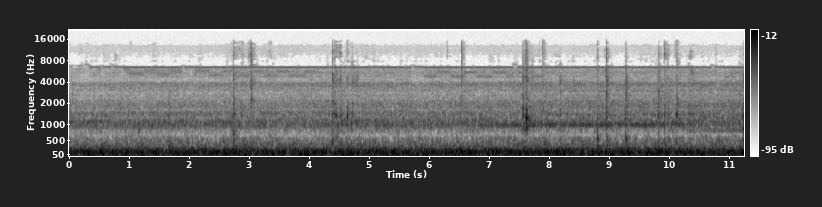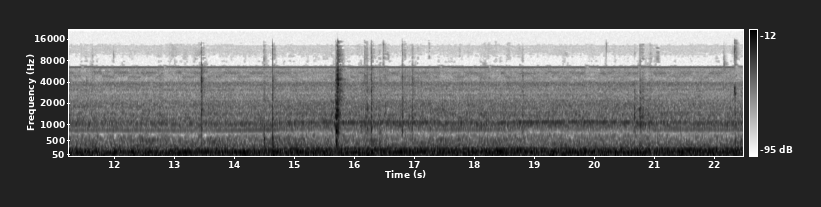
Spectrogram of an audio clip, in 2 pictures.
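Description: Light clicks and scrapes of a plastic spoon scraping pineapple fruit out of a small plastic cup, sparse and faint, with two slightly sharper clicks about a third and two-thirds of the way through, over a steady low room hum.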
